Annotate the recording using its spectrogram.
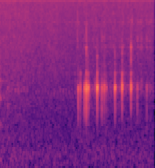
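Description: Broken-out pressed eyeshadow rattling loose inside a small round plastic H&M eyeshadow compact as it is shaken: a quick run of light clicks, about eight a second, starting about a second in. The rattle is the sign that the pressed powder has broken out of its pan.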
